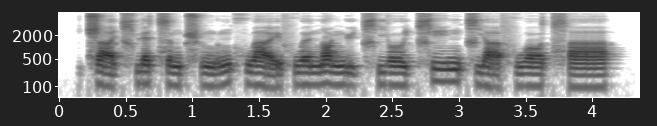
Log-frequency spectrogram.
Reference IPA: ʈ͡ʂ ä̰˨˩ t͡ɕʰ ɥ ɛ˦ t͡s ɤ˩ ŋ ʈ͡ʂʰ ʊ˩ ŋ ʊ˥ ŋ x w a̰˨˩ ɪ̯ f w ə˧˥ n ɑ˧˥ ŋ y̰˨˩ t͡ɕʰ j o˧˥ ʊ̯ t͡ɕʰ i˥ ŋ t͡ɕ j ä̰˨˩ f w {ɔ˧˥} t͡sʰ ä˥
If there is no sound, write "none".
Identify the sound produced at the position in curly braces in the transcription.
ɔ˥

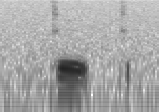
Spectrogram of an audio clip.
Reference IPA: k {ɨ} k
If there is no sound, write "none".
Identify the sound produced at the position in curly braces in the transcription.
ɨ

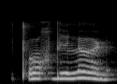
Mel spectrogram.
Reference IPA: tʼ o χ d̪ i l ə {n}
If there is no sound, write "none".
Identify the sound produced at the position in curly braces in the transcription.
ɳ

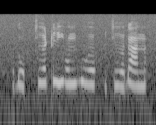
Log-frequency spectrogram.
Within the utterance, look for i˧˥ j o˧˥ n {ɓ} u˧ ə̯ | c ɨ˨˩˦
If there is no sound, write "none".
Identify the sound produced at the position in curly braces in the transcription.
ɓ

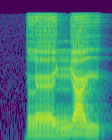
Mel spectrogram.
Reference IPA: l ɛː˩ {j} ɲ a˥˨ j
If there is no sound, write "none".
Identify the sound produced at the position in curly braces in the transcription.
none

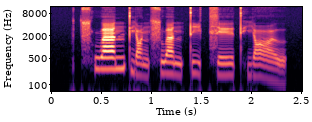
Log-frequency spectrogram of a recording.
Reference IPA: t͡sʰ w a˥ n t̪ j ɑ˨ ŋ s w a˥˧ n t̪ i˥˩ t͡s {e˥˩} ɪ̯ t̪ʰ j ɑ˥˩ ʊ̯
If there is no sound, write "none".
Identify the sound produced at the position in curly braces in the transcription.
e˥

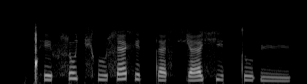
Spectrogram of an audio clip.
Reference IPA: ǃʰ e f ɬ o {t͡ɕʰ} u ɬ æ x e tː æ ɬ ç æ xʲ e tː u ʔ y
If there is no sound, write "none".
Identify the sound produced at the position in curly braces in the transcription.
t͡ɕʰ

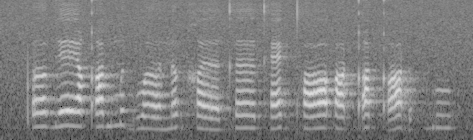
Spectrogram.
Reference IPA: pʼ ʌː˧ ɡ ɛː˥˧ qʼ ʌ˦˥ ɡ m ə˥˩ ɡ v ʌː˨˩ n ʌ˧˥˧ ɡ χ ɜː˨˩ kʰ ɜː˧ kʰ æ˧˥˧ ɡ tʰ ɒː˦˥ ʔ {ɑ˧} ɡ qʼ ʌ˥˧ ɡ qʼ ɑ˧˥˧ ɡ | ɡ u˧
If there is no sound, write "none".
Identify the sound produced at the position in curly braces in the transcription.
ɑ˧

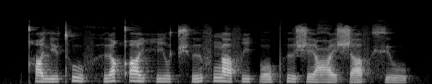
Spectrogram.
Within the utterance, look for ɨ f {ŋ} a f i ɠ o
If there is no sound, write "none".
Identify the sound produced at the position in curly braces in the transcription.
ŋ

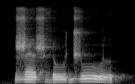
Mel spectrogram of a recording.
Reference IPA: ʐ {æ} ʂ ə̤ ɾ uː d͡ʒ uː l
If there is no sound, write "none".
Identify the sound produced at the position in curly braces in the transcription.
æ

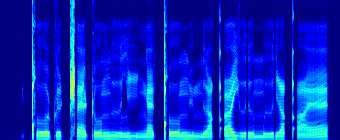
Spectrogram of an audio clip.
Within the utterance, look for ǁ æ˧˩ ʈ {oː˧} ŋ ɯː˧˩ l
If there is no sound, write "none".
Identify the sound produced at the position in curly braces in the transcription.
oː˧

